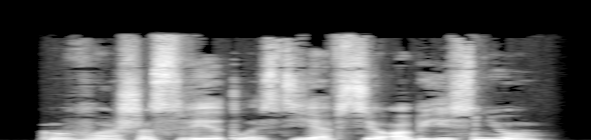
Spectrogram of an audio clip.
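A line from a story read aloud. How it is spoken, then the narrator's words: Hoarse wheeze. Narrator (Russian): прохрипел он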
